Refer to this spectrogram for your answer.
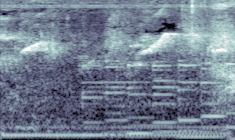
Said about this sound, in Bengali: তোমরা ভিডিওর মধ্যে যে পাখির ডাকগুলো বা কিচিরমিচির আওয়াজটা শুনতে পাচ্ছ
